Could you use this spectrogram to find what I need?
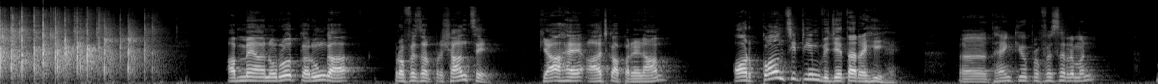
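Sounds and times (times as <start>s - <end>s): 
crowd applauding for a quiz team: 0.0s - 1.8s
speech: 2.3s - 9.0s, 9.6s - 11.5s.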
